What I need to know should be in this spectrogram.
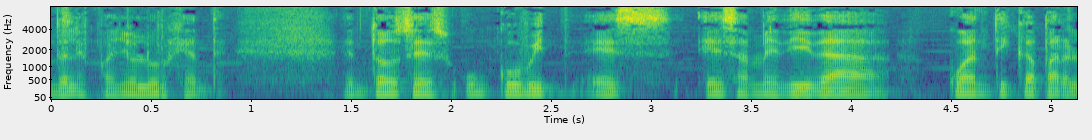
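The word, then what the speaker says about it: cúbit: Entonces, perfecto, es un qubit, se prefiere esa escritura, qubit con acento en la U y con C, uh-huh, y no las formas en inglés que tienen que ver con la letra Q.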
